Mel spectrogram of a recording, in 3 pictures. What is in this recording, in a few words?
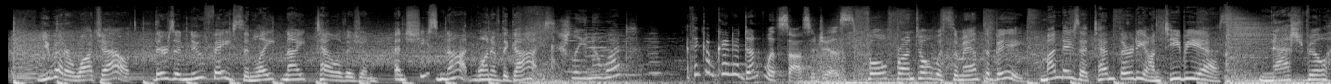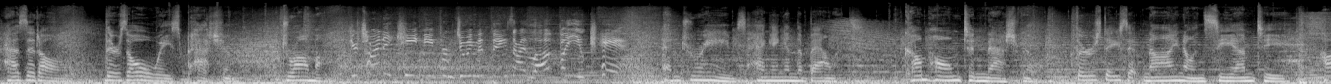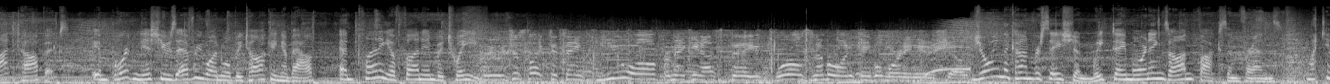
Female VO Promos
